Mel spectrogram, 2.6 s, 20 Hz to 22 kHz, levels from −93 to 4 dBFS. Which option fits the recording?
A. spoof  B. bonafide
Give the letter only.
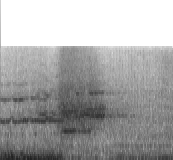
B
